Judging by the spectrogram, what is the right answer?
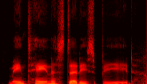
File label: Male Maintain Speed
